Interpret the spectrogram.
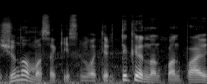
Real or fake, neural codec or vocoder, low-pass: fake; codec, 24 kHz, 3.1 kbps, DualCodec; 10.8 kHz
